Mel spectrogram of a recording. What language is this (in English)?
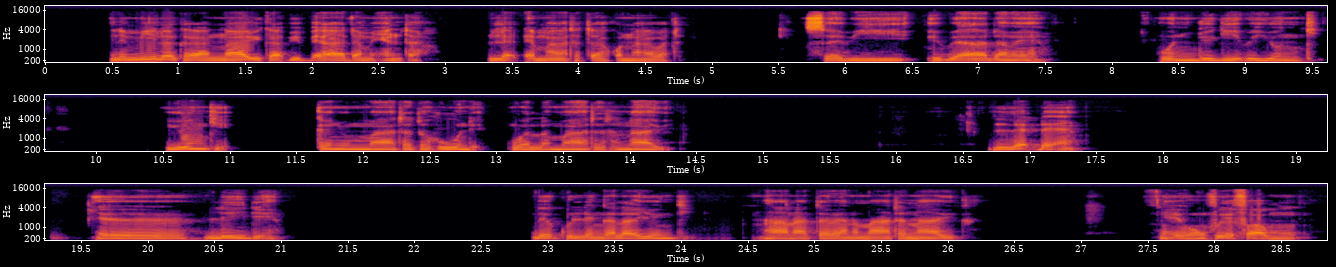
Maasina Fulfulde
